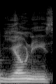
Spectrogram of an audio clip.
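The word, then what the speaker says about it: Johne's: Oh, the one we were talking about, it's called Yoni's. It's spelled j o h n e s.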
